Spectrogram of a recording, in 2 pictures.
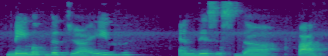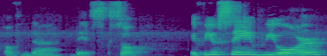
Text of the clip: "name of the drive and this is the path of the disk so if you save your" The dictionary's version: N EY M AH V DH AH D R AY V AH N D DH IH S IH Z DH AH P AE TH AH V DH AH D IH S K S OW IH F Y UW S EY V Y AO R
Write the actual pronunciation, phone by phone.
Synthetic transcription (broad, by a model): N EY M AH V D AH D R AY V AH N D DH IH S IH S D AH P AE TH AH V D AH D IH S K S OW IH F Y UW S EY V Y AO R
